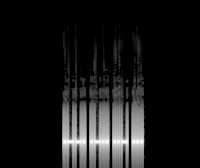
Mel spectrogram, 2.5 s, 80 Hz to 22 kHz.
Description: Morse code, heard as a keyed tone, about 50 wpm, 700 Hz. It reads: PLUS
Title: Top 1001-1250 Words 50wpm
